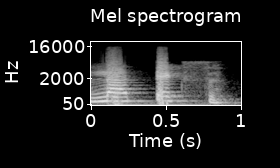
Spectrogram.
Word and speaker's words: latex: Mais dans d'autres, hein, on dit la consonne muette peut se prononcer dans des mots et non comme index, Alex, Félix, hein, latex. Et là, on écoute notre consonne X à la fin de ces mots.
